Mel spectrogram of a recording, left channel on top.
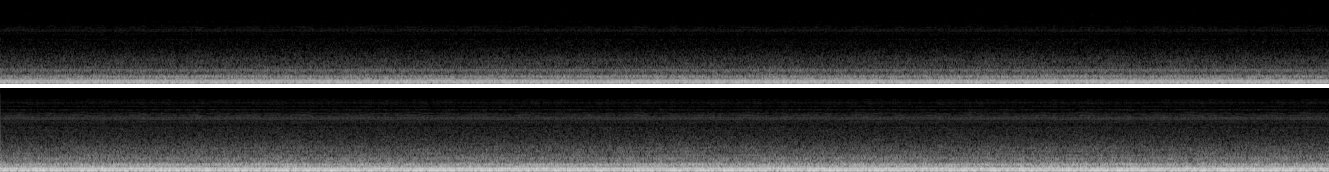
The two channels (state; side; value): quieter; left; 8.0 dB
